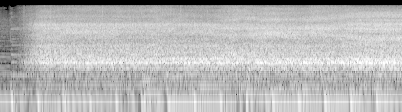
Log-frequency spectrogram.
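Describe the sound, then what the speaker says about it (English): A hair dryer on high switches on to dry a painting and blows a steady, loud whooshing hum without pause, close to the listener. "you can get your hair dryer out. I'll be right back. I'm just gonna put it on high"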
